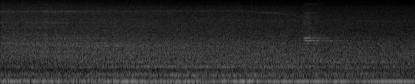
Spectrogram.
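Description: A steady low rumble of background noise, with faint steady tones above it and no speech.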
